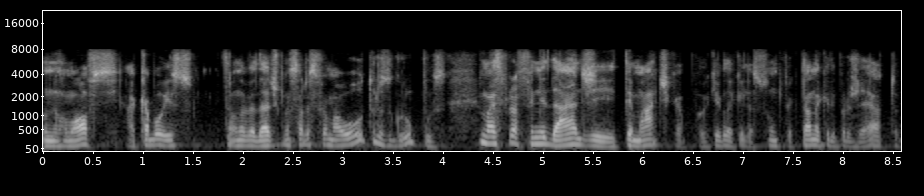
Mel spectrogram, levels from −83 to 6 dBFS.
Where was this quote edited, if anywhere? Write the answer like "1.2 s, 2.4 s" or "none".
4.4 s, 6.8 s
